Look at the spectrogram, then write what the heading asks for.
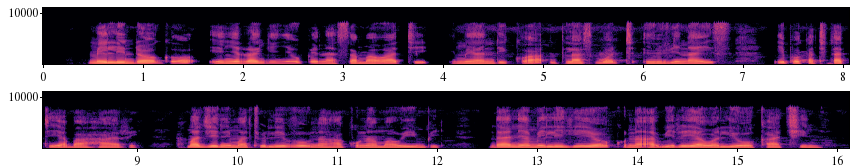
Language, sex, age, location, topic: Swahili, female, 25-35, Mombasa, government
